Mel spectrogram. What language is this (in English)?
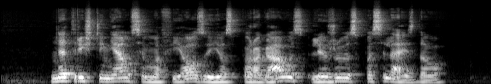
Lithuanian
